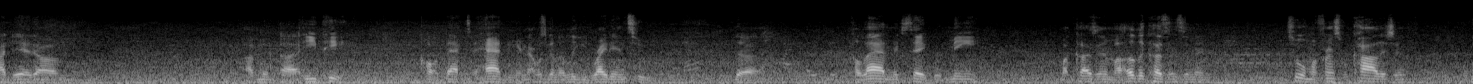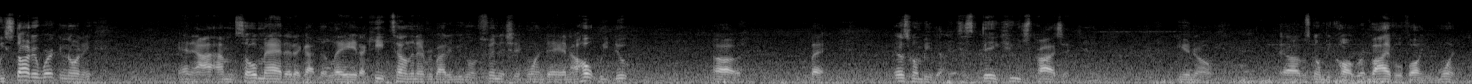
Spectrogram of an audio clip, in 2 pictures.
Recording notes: Sorry for the loud noises on the train and bus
